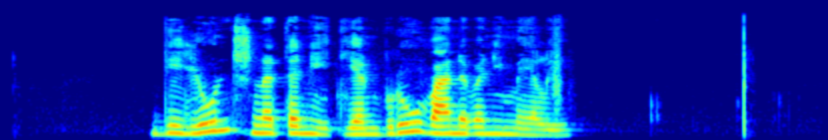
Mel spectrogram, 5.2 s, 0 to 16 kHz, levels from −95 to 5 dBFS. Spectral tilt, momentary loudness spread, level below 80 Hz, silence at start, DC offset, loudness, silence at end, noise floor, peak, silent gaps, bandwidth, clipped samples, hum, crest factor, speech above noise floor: -6.5 dB/octave; 21 LU; -80 dBFS; 0.95 s; under 0.1%; -26 LUFS; 1.65 s; -83 dBFS; -4 dBFS; none; 10.5 kHz; under 0.1%; none; 24 dB; 58 dB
